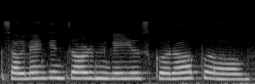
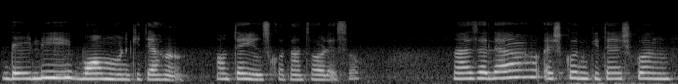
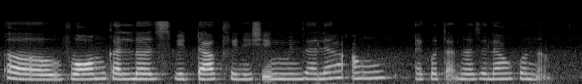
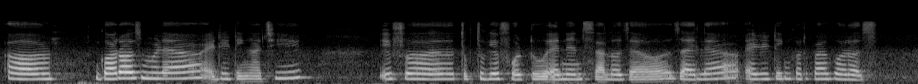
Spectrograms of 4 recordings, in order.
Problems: constant background noise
